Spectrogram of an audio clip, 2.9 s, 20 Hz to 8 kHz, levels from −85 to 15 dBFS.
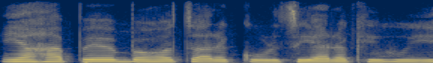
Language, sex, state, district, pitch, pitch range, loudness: Hindi, female, Jharkhand, Palamu, 230 Hz, 225-235 Hz, -13 LUFS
